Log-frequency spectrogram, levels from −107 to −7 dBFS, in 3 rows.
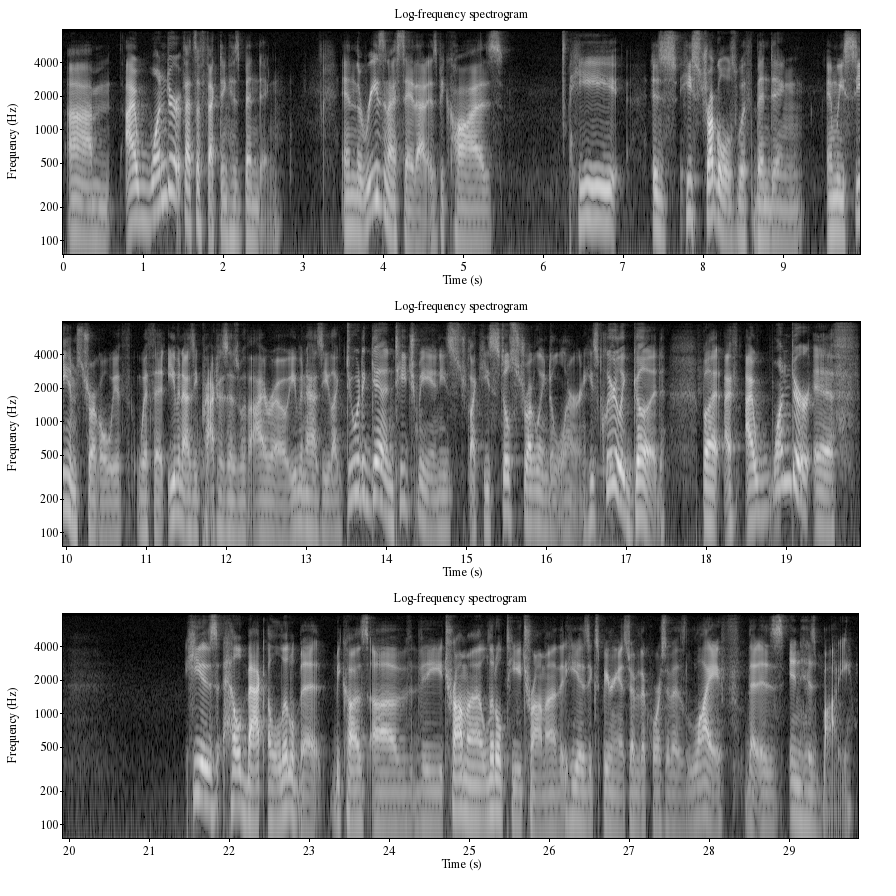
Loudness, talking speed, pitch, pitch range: -33 LUFS, 180 wpm, 110 Hz, 100-145 Hz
